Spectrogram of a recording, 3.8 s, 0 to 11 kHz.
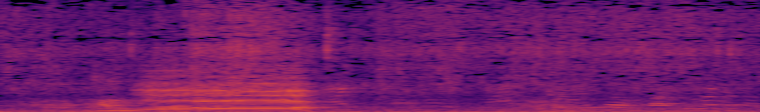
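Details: Friesian cow, pregnant with a nine-month calf and giving 18 to 20 litres of milk, on a dairy farm in Bangladesh: one drawn-out, nasal moo lasting under a second, rising slightly then cut off, followed by quieter background noise.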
